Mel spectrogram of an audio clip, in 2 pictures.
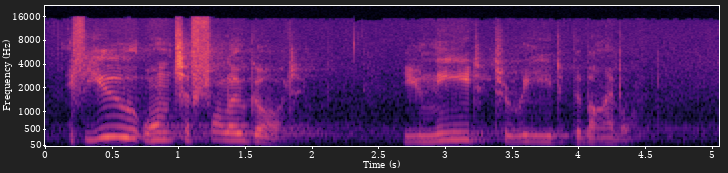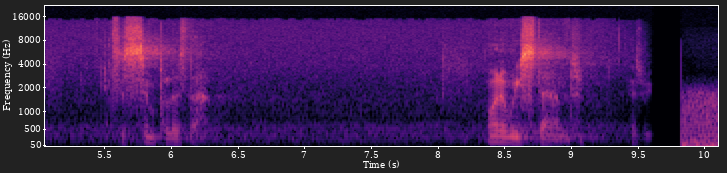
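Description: A man speaks with animation into a microphone, pausing often.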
